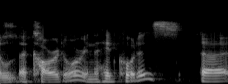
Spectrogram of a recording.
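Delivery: ordinary delivery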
